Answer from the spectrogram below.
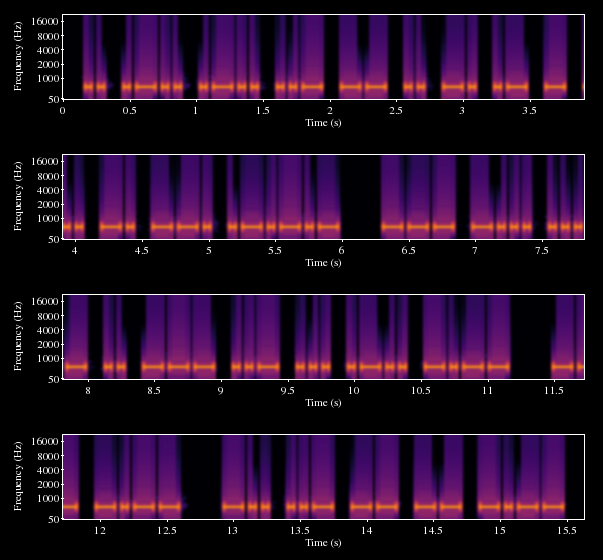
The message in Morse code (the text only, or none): ILLUMINATING. OBVIOUSLY MY DUMMY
